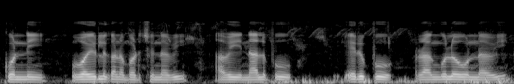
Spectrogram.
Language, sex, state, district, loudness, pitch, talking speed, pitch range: Telugu, male, Telangana, Mahabubabad, -19 LUFS, 115 Hz, 95 wpm, 110-120 Hz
